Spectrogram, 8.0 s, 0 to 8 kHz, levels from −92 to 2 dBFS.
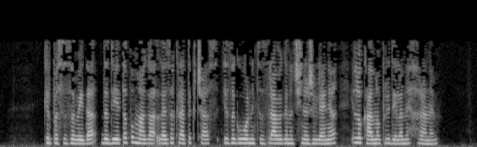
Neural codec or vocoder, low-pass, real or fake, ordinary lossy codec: none; 7.2 kHz; real; MP3, 24 kbps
